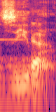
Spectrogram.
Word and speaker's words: Zila: Is that how you pronounce his username? Yes, I was informed Zila.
